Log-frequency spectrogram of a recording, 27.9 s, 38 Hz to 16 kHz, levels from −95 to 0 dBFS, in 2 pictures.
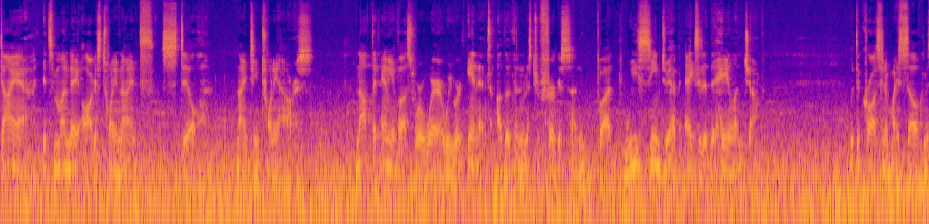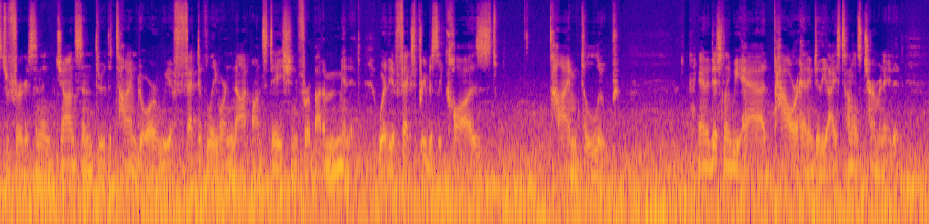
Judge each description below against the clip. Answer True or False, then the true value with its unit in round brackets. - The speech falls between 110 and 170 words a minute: True (160 wpm)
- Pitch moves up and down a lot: True (5.7 semitones)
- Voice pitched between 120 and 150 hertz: False (85 Hz)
